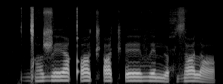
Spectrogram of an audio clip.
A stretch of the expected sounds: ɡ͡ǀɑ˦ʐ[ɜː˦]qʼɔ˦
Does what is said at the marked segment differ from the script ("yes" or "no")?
yes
